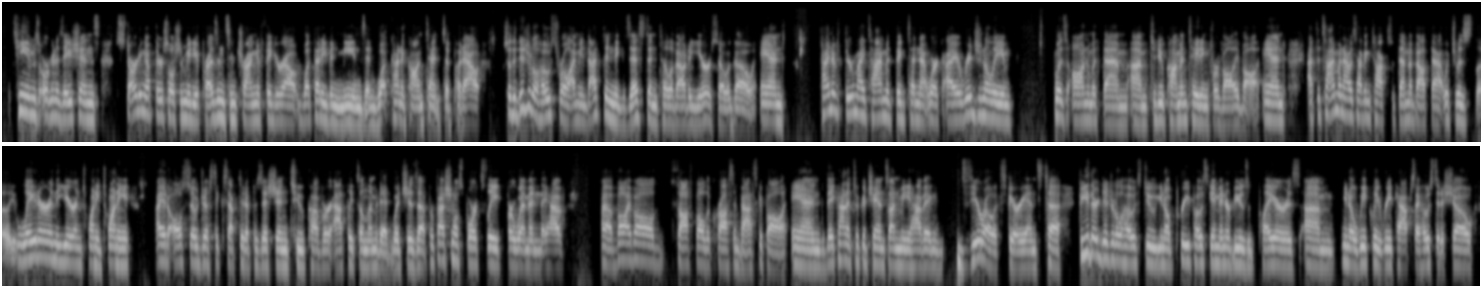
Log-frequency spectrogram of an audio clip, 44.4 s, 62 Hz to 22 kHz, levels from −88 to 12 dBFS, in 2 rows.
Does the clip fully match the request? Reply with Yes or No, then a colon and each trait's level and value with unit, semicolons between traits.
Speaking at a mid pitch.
Yes: medium, 160 Hz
